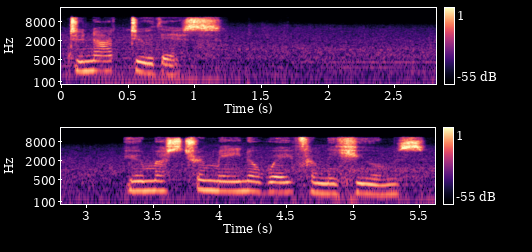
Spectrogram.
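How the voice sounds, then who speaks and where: A woman playing a solemn exiled warrior of a woodland race in a fantasy game, stern and measured with archaic phrasing. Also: medium pitch, fairly even intonation, noisy background, natural voice. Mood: stern, sorrowful. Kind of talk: dramatic fantasy game acting. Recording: loud orchestral music behind. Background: game soundtrack music.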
